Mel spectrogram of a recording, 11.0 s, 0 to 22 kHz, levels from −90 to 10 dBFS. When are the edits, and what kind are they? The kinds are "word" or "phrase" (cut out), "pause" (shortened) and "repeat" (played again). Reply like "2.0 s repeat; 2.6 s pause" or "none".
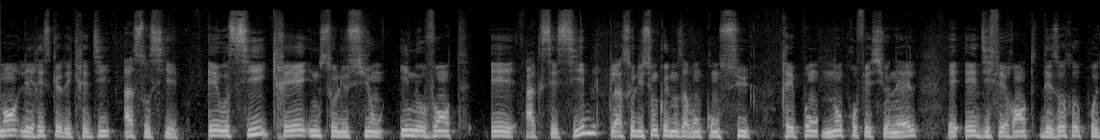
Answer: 1.9 s pause; 6.1 s word; 8.2 s phrase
